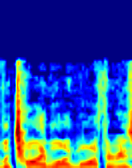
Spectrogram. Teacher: he added that intrusive R when he said, the timeline, Martha, is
